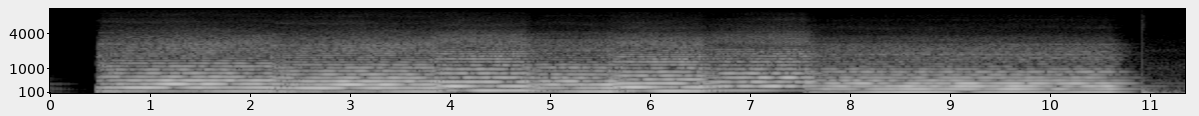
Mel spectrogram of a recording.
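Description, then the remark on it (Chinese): A lone cello plays a plain, low basso continuo bass line of long bowed notes, moving stepwise between pitches every second or two, steady and fairly loud with no accompaniment or voices. “基本上大提琴会提供单纯的低音支持，像这样。”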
